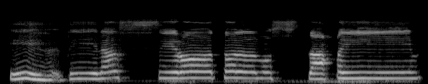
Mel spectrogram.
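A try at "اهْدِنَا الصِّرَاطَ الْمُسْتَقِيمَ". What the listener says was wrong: Bagus, tapi huruf shotnya masih belum berubah. Ihdinas shiratal mustaqim.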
